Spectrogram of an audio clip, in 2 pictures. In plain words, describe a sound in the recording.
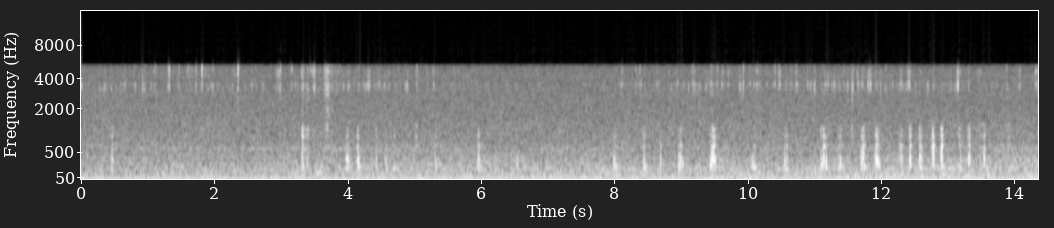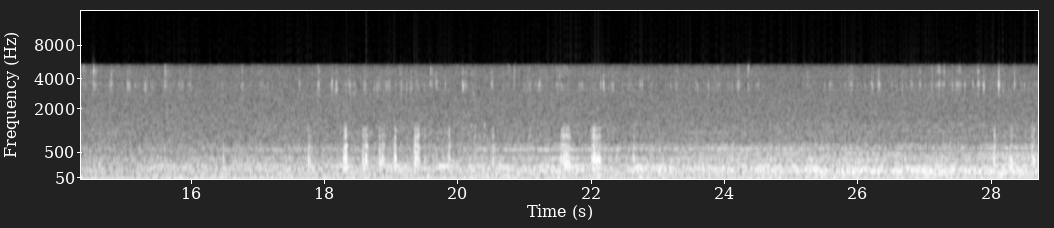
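A hedgehog snuffles and sniffs close by.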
